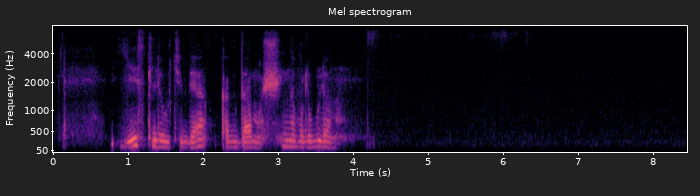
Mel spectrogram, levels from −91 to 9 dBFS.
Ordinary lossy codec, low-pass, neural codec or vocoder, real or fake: Opus, 32 kbps; 7.2 kHz; vocoder, 22.05 kHz, 80 mel bands, WaveNeXt; fake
